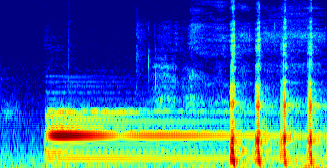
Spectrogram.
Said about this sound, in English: Our new little touch. You pull a gong out of your pocket, did you? Okay. Hey, you never know when you need a gong. Comes reaches over and just hits the gong out of it.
